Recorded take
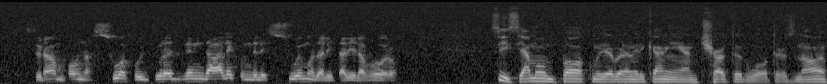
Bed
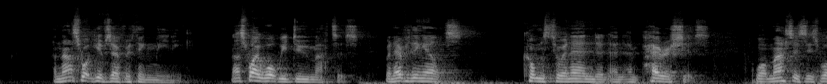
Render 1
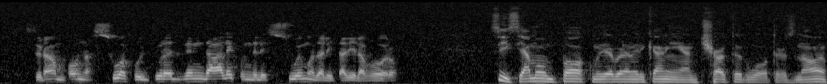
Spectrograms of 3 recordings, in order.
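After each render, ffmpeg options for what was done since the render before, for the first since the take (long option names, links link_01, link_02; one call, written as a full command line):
ffmpeg -i in.wav -af "afftdn=noise_reduction=6:noise_floor=-44" out.wav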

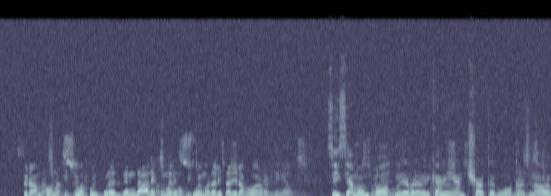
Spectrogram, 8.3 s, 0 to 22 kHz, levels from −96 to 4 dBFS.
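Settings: ffmpeg -i in.wav -i bed.wav -filter_complex "[1:a]volume=-11.5dB[link_01];[0:a][link_01]amix=inputs=2:normalize=0" out.wav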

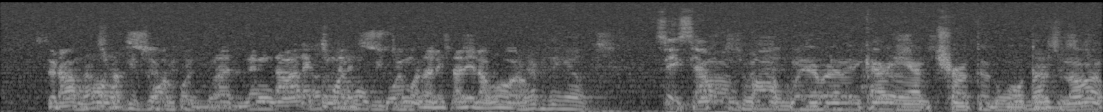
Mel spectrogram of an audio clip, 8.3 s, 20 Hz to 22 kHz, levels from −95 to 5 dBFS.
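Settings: ffmpeg -i in.wav -af "afftfilt=real='re*lt(hypot(re,im),0.178)':imag='im*lt(hypot(re,im),0.178)':win_size=1024:overlap=0.75,aecho=1:1:5.3:0.65" out.wav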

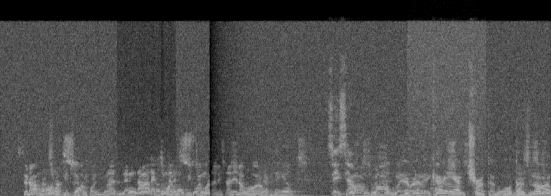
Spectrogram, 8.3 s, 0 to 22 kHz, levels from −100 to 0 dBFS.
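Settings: ffmpeg -i in.wav -filter_complex "[0:a]asettb=1/sr,asplit=3[link_01][link_02][link_03];[link_01]atrim=end=1.754[link_04];[link_02]atrim=start=1.75:end=2.64,asetpts=PTS-STARTPTS,afade=type=in:duration=0.004:curve=qsin,afade=type=out:start_time=0.886:duration=0.004:curve=qsin,acrossover=split=3500[link_05][link_06];[link_06]acompressor=threshold=-52dB:ratio=4:attack=1:release=60[link_07];[link_05][link_07]amix=inputs=2:normalize=0[link_08];[link_03]atrim=start=2.636[link_09];[link_04][link_08]acrossfade=duration=0.004:curve1=hsin:curve2=qsin[link_10];[link_10][link_09]acrossfade=duration=0.004:curve1=qsin:curve2=hsin,asettb=1/sr,asplit=3[link_11][link_12][link_13];[link_11]atrim=end=6.114[link_14];[link_12]atrim=start=6.11:end=7.29,asetpts=PTS-STARTPTS,afade=type=in:duration=0.004:curve=qsin,afade=type=out:start_time=1.176:duration=0.004:curve=qsin,highshelf=frequency=6100:gain=7[link_15];[link_13]atrim=start=7.286[link_16];[link_14][link_15]acrossfade=duration=0.004:curve1=hsin:curve2=qsin[link_17];[link_17][link_16]acrossfade=duration=0.004:curve1=qsin:curve2=hsin,asplit=2[link_18][link_19];[link_18]atrim=end=3.14,asetpts=PTS-STARTPTS,afade=type=out:start_time=3.136:duration=0.004:curve=hsin[link_20];[link_19]atrim=start=3.14,asetpts=PTS-STARTPTS,afade=type=in:duration=0.89:curve=qsin[link_21];[link_20][link_21]concat=n=2:v=0:a=1" out.wav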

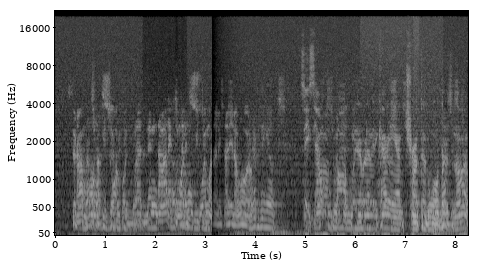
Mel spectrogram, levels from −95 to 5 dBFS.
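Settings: ffmpeg -i in.wav -filter_complex "[0:a]asettb=1/sr,asplit=3[link_01][link_02][link_03];[link_01]atrim=end=7.174[link_04];[link_02]atrim=start=7.17:end=7.77,asetpts=PTS-STARTPTS,afade=type=in:duration=0.004:curve=qsin,afade=type=out:start_time=0.596:duration=0.004:curve=qsin,acontrast=35[link_05];[link_03]atrim=start=7.766[link_06];[link_04][link_05]acrossfade=duration=0.004:curve1=hsin:curve2=qsin[link_07];[link_07][link_06]acrossfade=duration=0.004:curve1=qsin:curve2=hsin" out.wav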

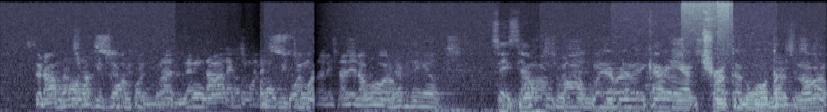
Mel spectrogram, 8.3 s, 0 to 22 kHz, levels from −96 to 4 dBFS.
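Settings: ffmpeg -i in.wav -filter_complex "[0:a]asettb=1/sr,asplit=3[link_01][link_02][link_03];[link_01]atrim=end=4.984[link_04];[link_02]atrim=start=4.98:end=5.4,asetpts=PTS-STARTPTS,afade=type=in:duration=0.004:curve=qsin,afade=type=out:start_time=0.416:duration=0.004:curve=qsin,tiltshelf=frequency=870:gain=6.5[link_05];[link_03]atrim=start=5.396[link_06];[link_04][link_05]acrossfade=duration=0.004:curve1=hsin:curve2=qsin[link_07];[link_07][link_06]acrossfade=duration=0.004:curve1=qsin:curve2=hsin,asettb=1/sr,asplit=3[link_08][link_09][link_10];[link_08]atrim=end=6.814[link_11];[link_09]atrim=start=6.81:end=7.33,asetpts=PTS-STARTPTS,afade=type=in:duration=0.004:curve=qsin,afade=type=out:start_time=0.516:duration=0.004:curve=qsin,aemphasis=mode=production:type=75fm[link_12];[link_10]atrim=start=7.326[link_13];[link_11][link_12]acrossfade=duration=0.004:curve1=hsin:curve2=qsin[link_14];[link_14][link_13]acrossfade=duration=0.004:curve1=qsin:curve2=hsin,asplit=2[link_15][link_16];[link_15]atrim=end=2.6,asetpts=PTS-STARTPTS,afade=type=out:start_time=2.08:duration=0.52:silence=0.125893[link_17];[link_16]atrim=start=2.6,asetpts=PTS-STARTPTS,afade=type=in:duration=0.004:curve=hsin:silence=0.125893[link_18];[link_17][link_18]concat=n=2:v=0:a=1" out.wav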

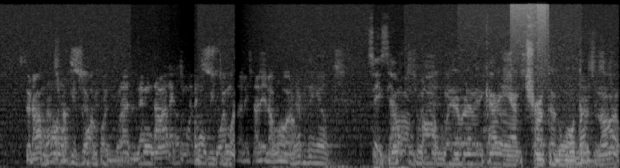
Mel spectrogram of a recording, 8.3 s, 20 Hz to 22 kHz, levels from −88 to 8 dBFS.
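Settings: ffmpeg -i in.wav -af "volume=-3dB" out.wav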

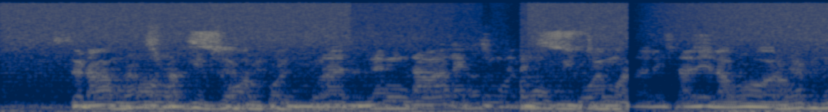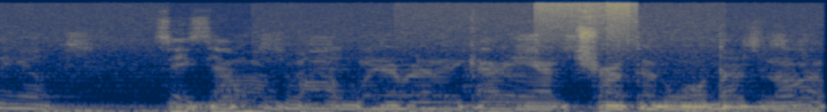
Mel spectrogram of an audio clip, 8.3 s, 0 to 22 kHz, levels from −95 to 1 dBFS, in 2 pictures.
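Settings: ffmpeg -i in.wav -af "firequalizer=gain_entry='entry(230,0);entry(390,-27);entry(1400,-17);entry(4900,1)':delay=0.05:min_phase=1" out.wav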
